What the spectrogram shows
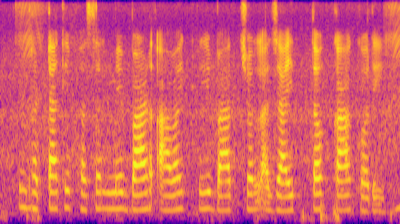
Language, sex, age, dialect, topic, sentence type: Bhojpuri, female, 18-24, Western, agriculture, question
